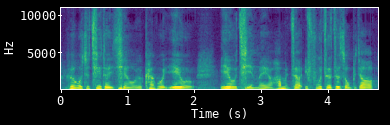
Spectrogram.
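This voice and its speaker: A woman pastor with a Taiwanese Mandarin accent, preaching a sermon in a chatty, storytelling way with animated asides. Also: mid-range voice, fast, big-room sound.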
